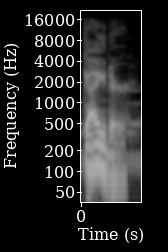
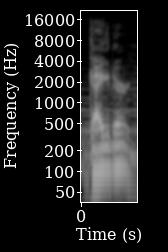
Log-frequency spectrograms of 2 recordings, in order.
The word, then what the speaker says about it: Gaider: news X Bioware writer David guider I think that's a say his name is it's Gator g8 ier and Liam isler from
